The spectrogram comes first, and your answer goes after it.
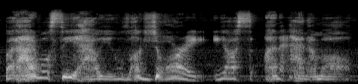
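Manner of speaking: whispered creature voice; Brom's voice. Acted. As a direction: whisper it slyly. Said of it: "Brom said".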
